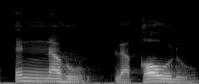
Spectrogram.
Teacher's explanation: نون پر تشدید ہے، غنہ ہوگا، آواز ناک میں جائے گی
